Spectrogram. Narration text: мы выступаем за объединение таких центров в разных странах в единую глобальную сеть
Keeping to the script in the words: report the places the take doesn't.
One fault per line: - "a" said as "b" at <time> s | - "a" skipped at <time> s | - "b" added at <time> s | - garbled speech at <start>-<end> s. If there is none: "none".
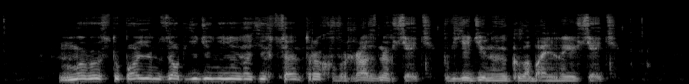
- "странах" said as "сеть" at 3.9 s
